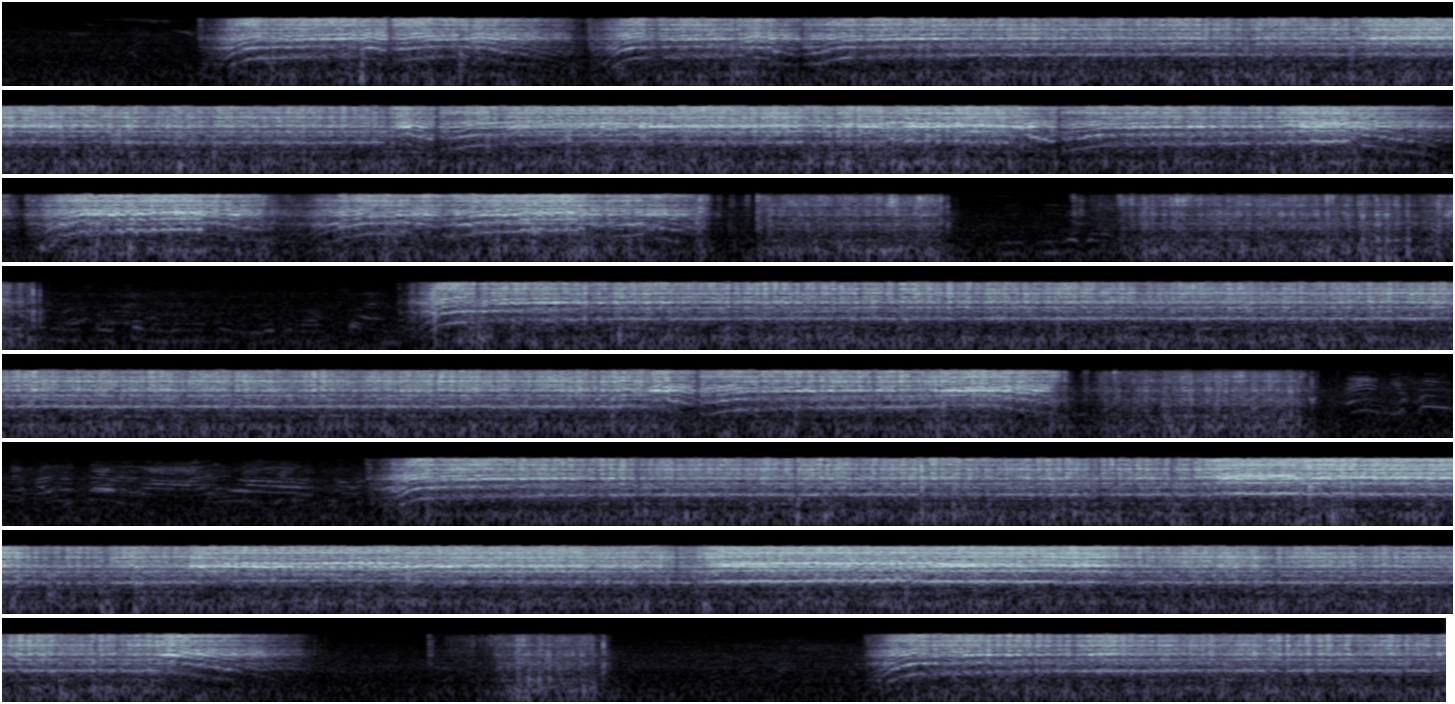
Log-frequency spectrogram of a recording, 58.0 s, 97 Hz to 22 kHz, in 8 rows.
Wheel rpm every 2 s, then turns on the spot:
10, 110, 170, 200, 190, 190, 160, 100, 140, 30, 30, 10, 160, 200, 200, 200, 160, 50, 0, 120, 200, 200, 200, 200, 200, 180, 10, 50, 190.
18-22 34-36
